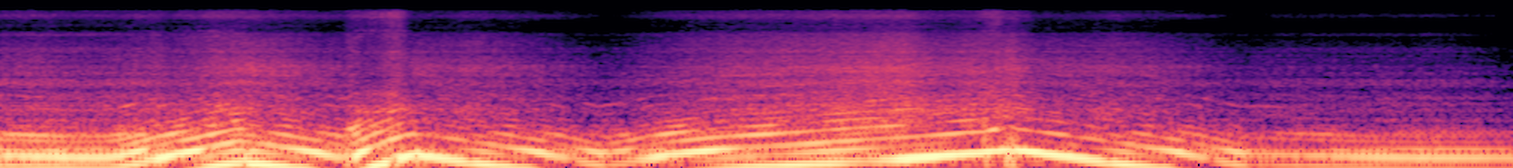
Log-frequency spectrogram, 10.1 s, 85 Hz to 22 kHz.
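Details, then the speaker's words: Engine revved after an exhaust leak at the failing mounting-bracket welds was patched with QuickSteel ThermoSteel cured about 24 hours. A clean, deep exhaust note rises and falls with no ticking or puffing; the repair holds with no leaks. "it's all actually coming out the back now so far so good it's holding up no leaks"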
